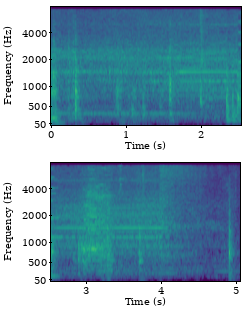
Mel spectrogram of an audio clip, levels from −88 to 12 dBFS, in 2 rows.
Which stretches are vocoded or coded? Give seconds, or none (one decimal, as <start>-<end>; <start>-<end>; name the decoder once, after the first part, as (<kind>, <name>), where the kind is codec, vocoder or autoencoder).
0.0-1.7 (codec, SNAC)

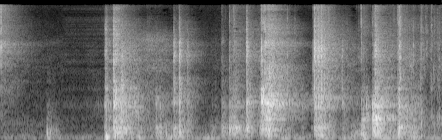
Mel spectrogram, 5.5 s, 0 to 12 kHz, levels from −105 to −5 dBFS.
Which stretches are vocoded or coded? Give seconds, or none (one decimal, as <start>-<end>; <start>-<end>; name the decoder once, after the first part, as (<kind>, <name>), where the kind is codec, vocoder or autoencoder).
0.8-1.5 (codec, SNAC)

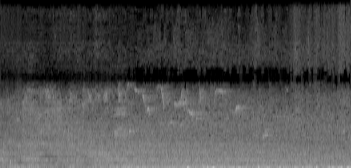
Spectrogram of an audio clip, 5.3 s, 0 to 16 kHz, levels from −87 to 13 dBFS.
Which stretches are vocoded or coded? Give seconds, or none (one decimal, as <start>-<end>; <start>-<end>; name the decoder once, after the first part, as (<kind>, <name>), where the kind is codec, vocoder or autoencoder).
0.0-1.9 (codec, SNAC)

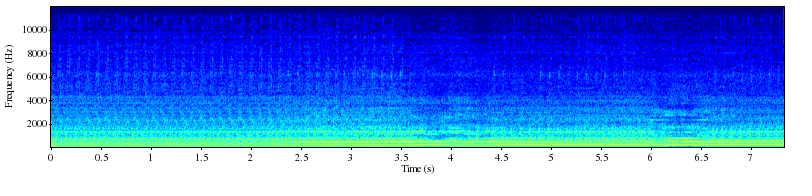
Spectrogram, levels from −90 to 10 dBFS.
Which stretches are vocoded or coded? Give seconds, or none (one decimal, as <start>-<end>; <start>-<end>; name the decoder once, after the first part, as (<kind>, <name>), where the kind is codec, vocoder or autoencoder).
3.6-4.4 (codec, SNAC); 6.0-6.6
